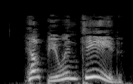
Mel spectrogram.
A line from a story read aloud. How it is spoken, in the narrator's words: exclaimed Medio Pollito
